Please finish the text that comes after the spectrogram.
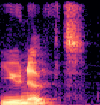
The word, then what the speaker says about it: UNFT: So the U stands for utility NFTs and it's pronounced UNIFTs.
